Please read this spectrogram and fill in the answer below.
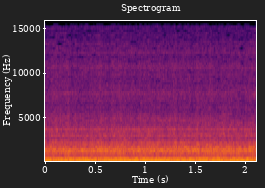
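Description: Oil burner of a converted gas water heater running steadily, burning vegetable oil with the oil flow set to what is probably the right amount: an even, loud rumble with no breaks.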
